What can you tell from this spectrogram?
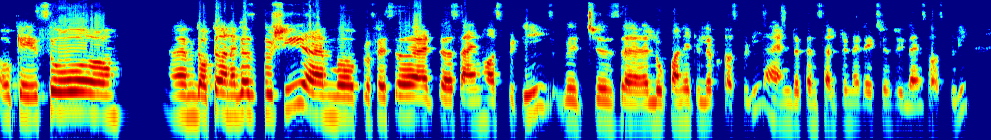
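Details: Adult woman speaking; Normal voice.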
